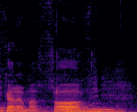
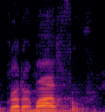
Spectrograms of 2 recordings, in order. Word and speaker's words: Karamazov: poucos anos já tinha lido quase tudo irmãos Caramassov, o o Karamazov, né, como se fala, o Ah, L Tor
